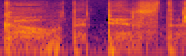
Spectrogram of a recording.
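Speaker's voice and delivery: hushed, very quiet, nearly silent whisper. Trading Field of Dreams lines in conversation: Field of Dreams whisper. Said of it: "Sorry for whispering, but that's how the voice comes".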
